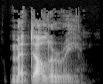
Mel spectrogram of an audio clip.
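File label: "medullary", English, British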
